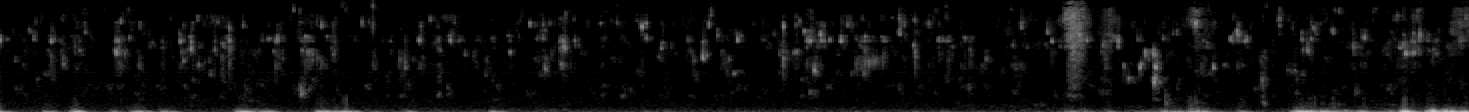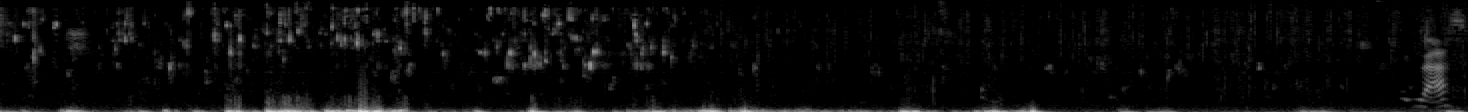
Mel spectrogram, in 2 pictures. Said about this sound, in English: Water sounds. Yeah, there's some water sounds.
